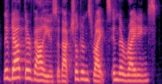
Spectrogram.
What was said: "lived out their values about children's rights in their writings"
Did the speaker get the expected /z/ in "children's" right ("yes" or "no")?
yes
